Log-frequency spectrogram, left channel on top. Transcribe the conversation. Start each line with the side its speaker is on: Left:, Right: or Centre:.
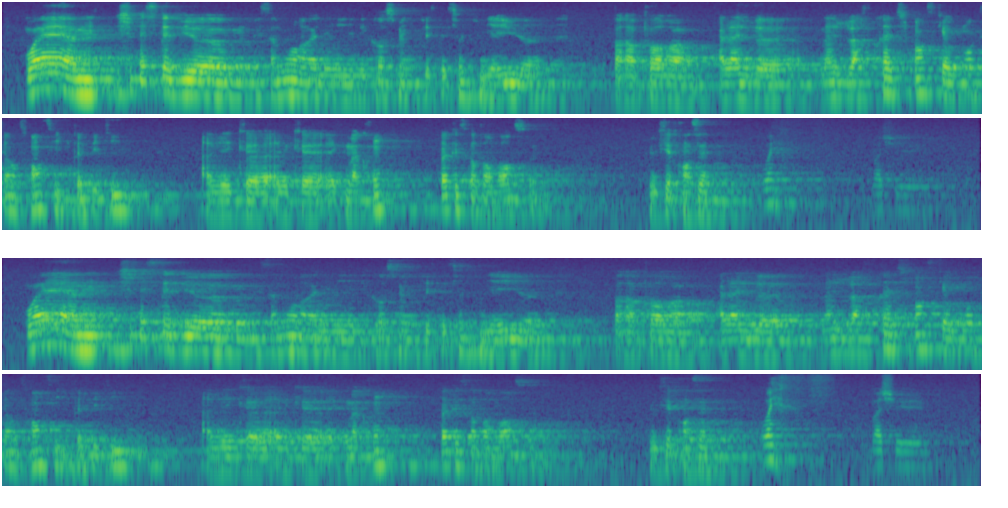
Left: Ouais, euh, je sais pas si t'as vu euh, récemment euh, les, les grosses manifestations qu'il y a eu euh, par rapport euh, à l'âge de l'âge de la retraite, je pense, qui a augmenté en France, si je dis pas de bêtises, avec euh, avec euh, avec Macron. Je sais pas qu'est-ce qu'on t'en pense, euh, vu que c'est français.
Right: Ouais, <laughs> moi je suis,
